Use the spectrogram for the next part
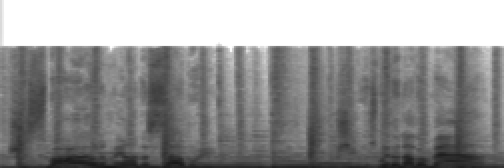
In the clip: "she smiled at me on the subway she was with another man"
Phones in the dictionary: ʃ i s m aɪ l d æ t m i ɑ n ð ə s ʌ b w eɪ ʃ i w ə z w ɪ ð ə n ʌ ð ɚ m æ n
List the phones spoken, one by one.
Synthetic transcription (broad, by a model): ʃ i s m aɪ l d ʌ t m i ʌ n ð ə s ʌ b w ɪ ʃ i w ə z w ɪ ð ə n ʌ ð ɚ m æ n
